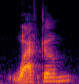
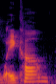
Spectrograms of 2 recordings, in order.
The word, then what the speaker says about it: Wacom: I'm using the Wacom. I think it's pronounced Wacom, but Wacom is more fun to say.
